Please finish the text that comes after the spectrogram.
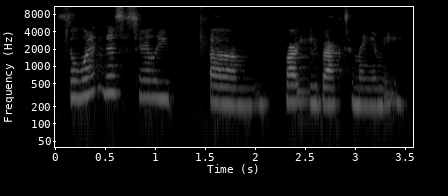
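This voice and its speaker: Gravelly, breathy woman interviewer. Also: on the high side, animated, moderate pace. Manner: engaged, asks follow-up questions. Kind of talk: conversational interview.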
